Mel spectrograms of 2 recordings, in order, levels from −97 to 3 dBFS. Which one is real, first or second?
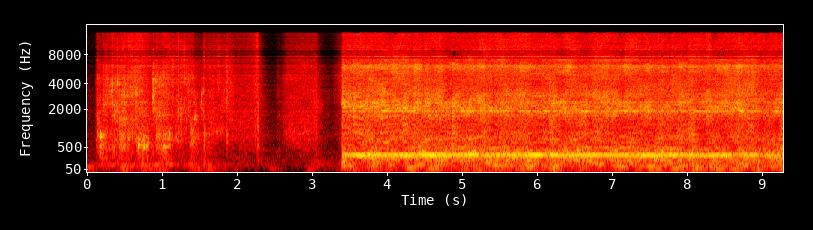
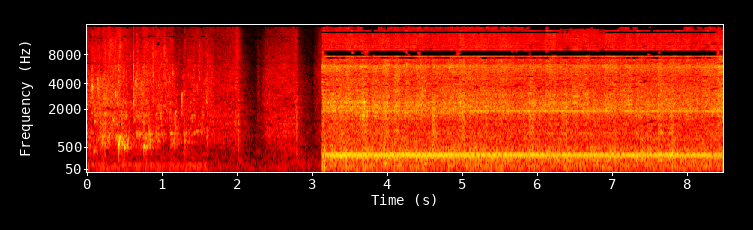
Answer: second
